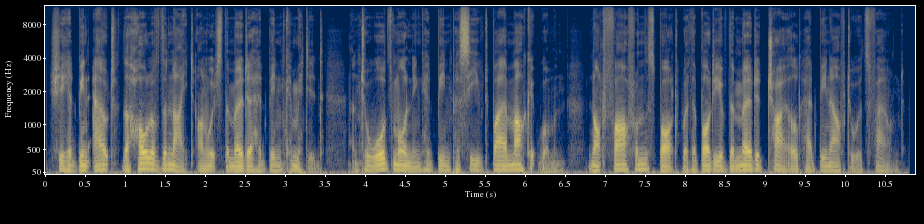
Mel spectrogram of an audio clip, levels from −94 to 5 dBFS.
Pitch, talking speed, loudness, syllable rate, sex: 85 Hz, 230 wpm, -20 LUFS, 5.8 syllables/s, male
